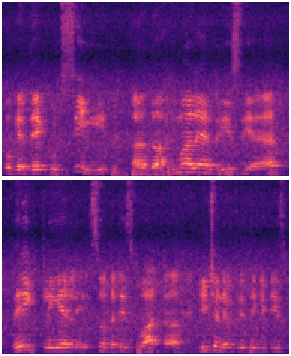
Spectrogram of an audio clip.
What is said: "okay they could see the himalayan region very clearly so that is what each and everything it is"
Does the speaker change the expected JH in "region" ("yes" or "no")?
yes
